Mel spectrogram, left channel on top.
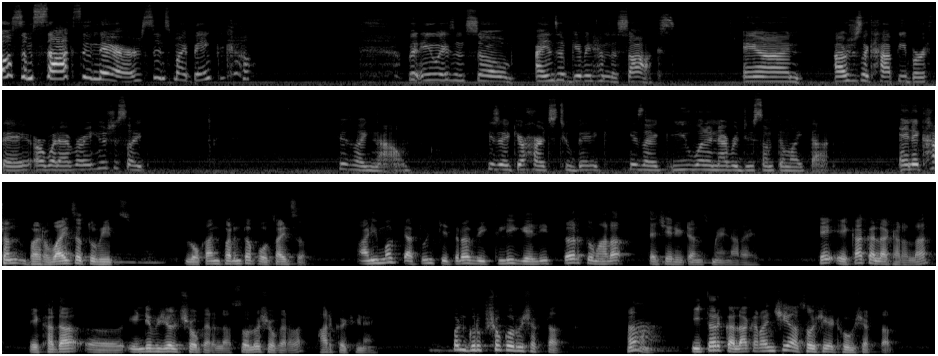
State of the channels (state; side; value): different; both; correlation 0.00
